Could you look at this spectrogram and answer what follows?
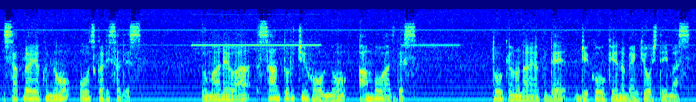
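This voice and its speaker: A man hosting a radio language course, speaking in a polite, steady way as he interprets for his guests. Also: mid-range voice, brisk, dull audio, slight background noise. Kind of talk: radio lesson presenting.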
